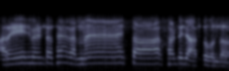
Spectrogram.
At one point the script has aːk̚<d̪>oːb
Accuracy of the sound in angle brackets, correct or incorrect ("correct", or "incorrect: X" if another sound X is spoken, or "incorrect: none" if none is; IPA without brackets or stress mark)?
incorrect: t̪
